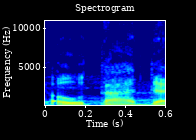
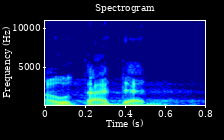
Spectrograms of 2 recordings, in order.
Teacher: Mad'i wad, dua fathah dibaca satu jika berhenti, jika dihentikan.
